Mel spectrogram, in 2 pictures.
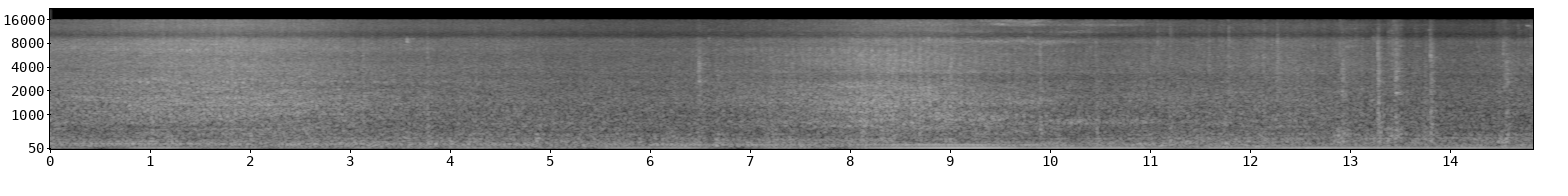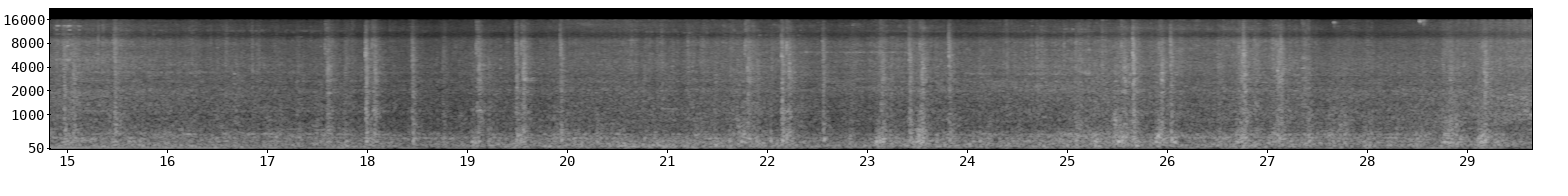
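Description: Passenger train coaches rolling past: a steady rumble with a low hum and two swells of hiss, then rapid wheel clicks over the rail joints that grow denser through the second half.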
